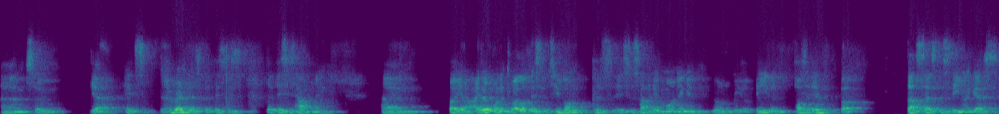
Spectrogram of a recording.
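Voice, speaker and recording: In a Lancashire accent, a man with a fairly high voice speaks in a flat monotone at a moderate pace, with audible room echo. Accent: northern English (Lancashire). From northwest England, Lake District / East Lancashire. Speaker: conference speaker, climate and bamboo entrepreneur. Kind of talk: presentation to live audience. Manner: hesitant, many fillers.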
